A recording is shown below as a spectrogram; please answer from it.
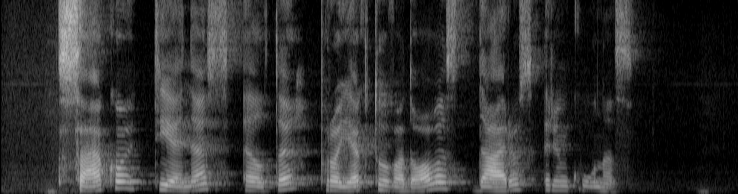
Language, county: Lithuanian, Vilnius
